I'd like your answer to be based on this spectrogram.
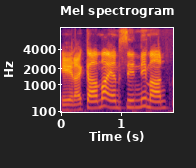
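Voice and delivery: put-on Jamaican accent. Listing Jamaican accents they can think of, putting on a Jamaican accent. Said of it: "one of the few Jamaican accents".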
